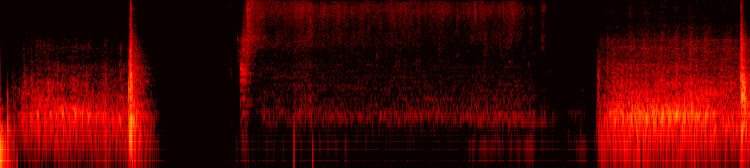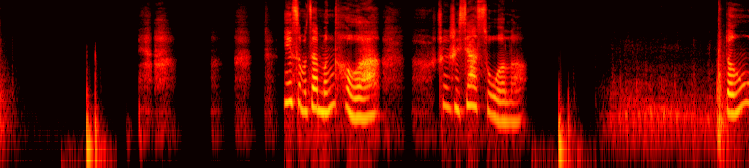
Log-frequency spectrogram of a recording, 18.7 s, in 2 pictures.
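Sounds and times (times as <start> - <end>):
shower water running in a quiet bathroom: 3.0 - 7.0
speech: 13.0 - 16.0, 18.4 - 18.7.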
